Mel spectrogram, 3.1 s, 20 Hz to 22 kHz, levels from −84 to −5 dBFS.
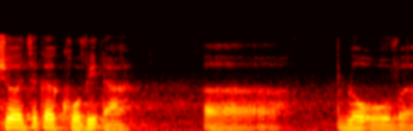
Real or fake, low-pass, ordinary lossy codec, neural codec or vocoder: real; 7.2 kHz; none; none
